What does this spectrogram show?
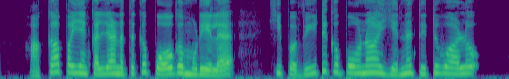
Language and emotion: Tamil, fearful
